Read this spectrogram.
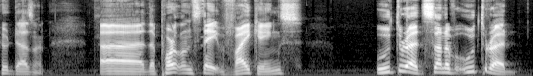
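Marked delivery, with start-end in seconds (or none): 3.8-5.1 TV-character voice, raised, loud and high. Previewing Portland State's game, slipping in an Uhtred impression. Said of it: "That was my impression of uh, the character from The Last Kingdom".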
